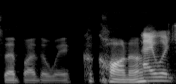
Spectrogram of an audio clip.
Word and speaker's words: Kaukauna: in appleton and kana that's the way to pronounce that by the way kakana i would say i would have said that if you're in hawaii you would say kaukauna but we're not kawana kakawana that's right honor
